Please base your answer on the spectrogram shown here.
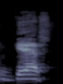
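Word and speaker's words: guest: इसी तरह से गेस्ट, गेस्ट में भी आपका यू साइलेंट रखा गया है।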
